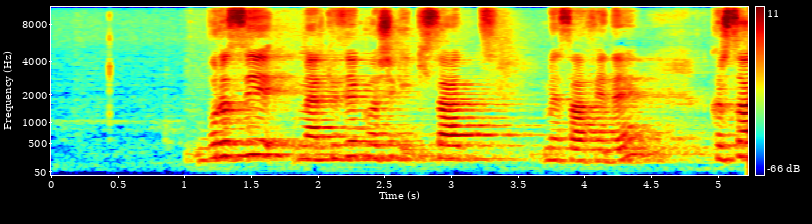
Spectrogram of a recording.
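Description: A young woman speaks calmly and with animation into a microphone, close by.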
